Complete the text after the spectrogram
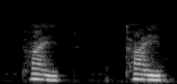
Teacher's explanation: E com som I, e o T no final é bem sutil.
